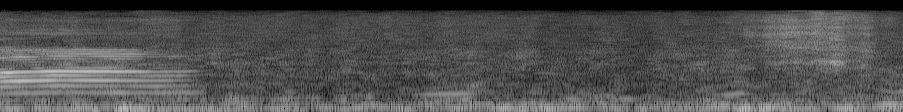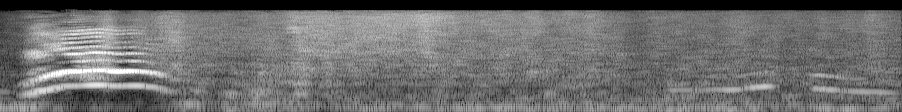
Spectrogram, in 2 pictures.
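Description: Slowed-down, pitch-warped slow-motion audio of a person jumping off a boat into the sea. It opens with drawn-out, smeared voice tones. About ten seconds in comes a loud, long cry that rises and then falls in pitch as she falls. After it comes a stretched, hissing splash of water.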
